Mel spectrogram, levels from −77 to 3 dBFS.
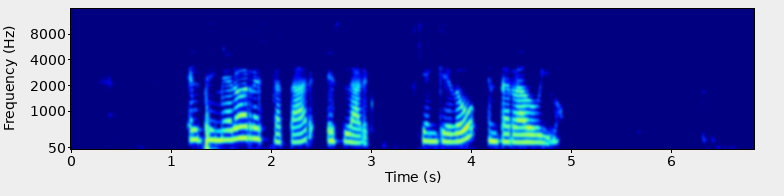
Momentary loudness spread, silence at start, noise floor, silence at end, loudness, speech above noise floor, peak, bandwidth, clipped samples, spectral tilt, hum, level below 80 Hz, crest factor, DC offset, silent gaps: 11 LU; 1.15 s; -80 dBFS; 1.95 s; -33 LUFS; 47 dB; -14 dBFS; 11.5 kHz; under 0.1%; -7.5 dB/octave; none; -56 dBFS; 22 dB; under 0.1%; none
